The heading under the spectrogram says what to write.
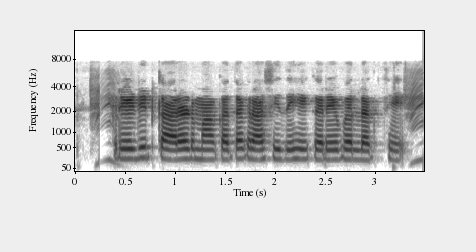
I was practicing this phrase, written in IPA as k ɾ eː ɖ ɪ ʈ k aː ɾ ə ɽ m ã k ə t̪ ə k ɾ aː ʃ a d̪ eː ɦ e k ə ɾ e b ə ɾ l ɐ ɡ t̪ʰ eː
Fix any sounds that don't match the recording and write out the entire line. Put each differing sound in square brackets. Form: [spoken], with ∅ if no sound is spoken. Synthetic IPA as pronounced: k ɾ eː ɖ ɪ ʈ k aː ɾ ə ɽ m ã k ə t̪ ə k ɾ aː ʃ [i] d̪ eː ɦ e k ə ɾ e b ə ɾ l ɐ ɡ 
